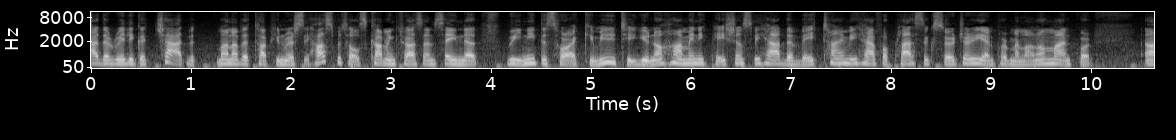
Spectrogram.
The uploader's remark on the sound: Recorded at HLTH. HLTH 2023 Las Vegas, Feature Episode. Attends HLTH 2023 in Las Vegas with over 10,000 attendees to speak with industry experts and thought leaders.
